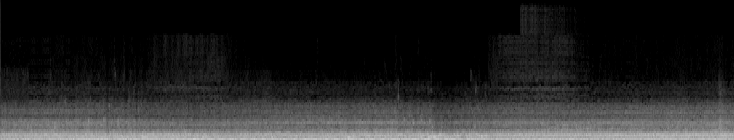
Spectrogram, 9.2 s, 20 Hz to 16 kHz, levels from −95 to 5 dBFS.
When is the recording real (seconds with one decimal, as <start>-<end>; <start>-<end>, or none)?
0.0-1.0; 1.7-4.3; 6.1-8.1; 8.6-9.2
